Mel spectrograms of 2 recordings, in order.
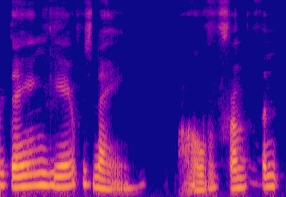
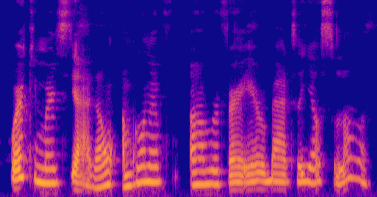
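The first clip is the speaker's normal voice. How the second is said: hurried imitated excuse; 8 semitones higher, faster than usual. Voicing Annie rushing out.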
